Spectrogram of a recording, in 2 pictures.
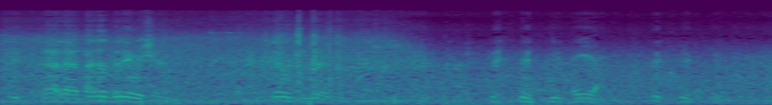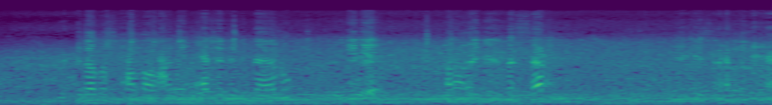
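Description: A middle-aged man talks cheerfully close by.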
